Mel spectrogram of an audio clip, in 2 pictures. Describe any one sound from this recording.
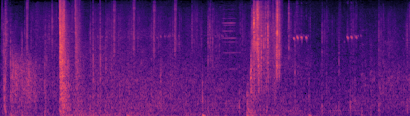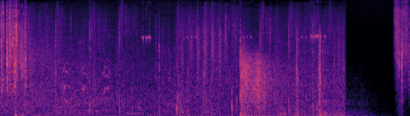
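Footsteps thud steadily on stone pavement.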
